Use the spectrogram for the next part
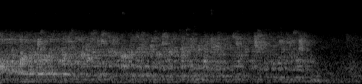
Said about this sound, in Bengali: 1 কাপ জল দিয়ে দিলাম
